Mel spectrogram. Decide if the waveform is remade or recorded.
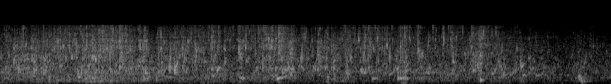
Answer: recorded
